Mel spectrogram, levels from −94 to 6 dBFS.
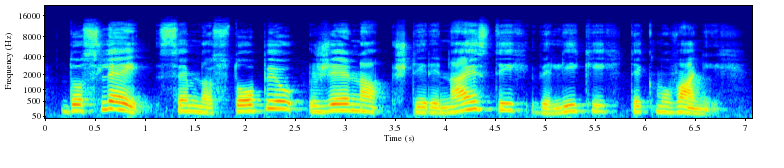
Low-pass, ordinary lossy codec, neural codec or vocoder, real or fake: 14.4 kHz; Opus, 64 kbps; none; real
